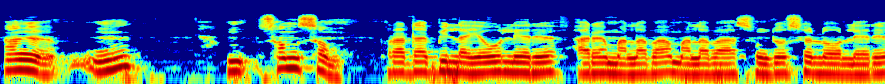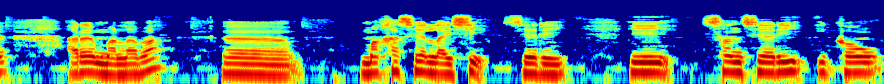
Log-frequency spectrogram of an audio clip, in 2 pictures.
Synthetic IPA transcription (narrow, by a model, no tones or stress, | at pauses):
aŋɯ | sɔmsɔm | ɾadabilajawleɾɯaɾɯmalabamalabasuŋdɔsɯlɔleɾɯaɾɯmalaba | makʰaselajsizeɾeji | sansiaɾiːkʰɔŋ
